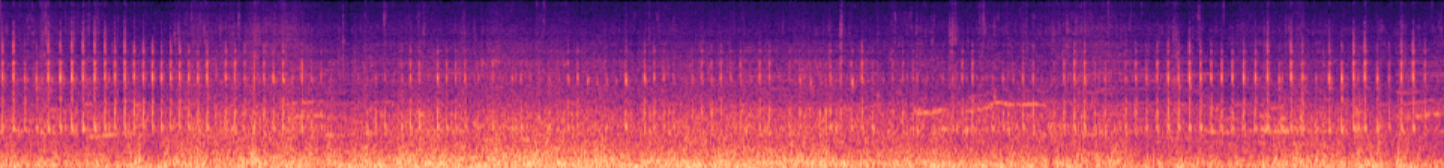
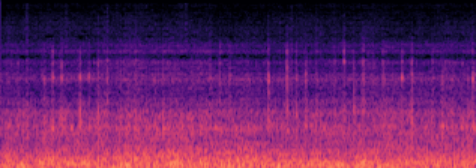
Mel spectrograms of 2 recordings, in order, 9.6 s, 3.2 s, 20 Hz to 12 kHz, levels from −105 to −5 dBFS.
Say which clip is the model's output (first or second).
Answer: second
